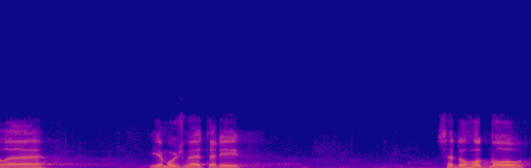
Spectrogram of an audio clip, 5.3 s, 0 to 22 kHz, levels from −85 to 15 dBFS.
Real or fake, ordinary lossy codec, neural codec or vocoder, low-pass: fake; Opus, 24 kbps; codec, 16 kHz, 2 kbps, X-Codec, HuBERT features, trained on LibriSpeech; 7.2 kHz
